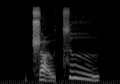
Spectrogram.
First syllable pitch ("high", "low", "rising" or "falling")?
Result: low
